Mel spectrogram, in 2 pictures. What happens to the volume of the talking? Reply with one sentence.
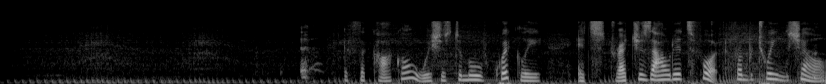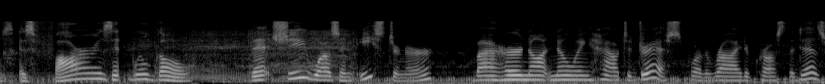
The loudness of the talking stays about the same.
